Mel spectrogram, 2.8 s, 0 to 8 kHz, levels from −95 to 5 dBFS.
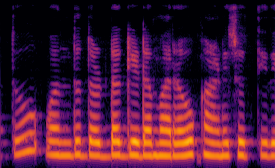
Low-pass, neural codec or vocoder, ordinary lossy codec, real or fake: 7.2 kHz; none; none; real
